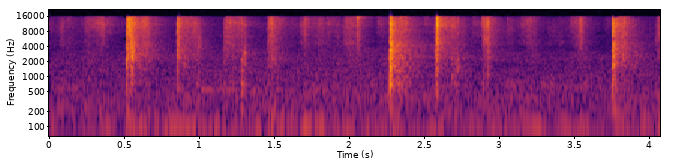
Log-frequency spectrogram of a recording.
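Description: A True Love oracle card deck being shuffled close up, a series of sharp riffling snaps and soft slides spaced irregularly over a few seconds, with no talking.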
